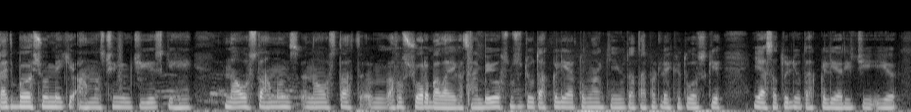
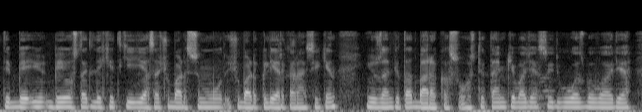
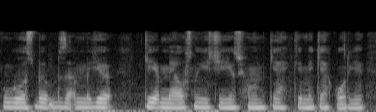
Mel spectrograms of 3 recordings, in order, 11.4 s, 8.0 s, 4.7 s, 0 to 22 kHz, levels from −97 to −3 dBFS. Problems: constant background noise, background conversations at intervals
